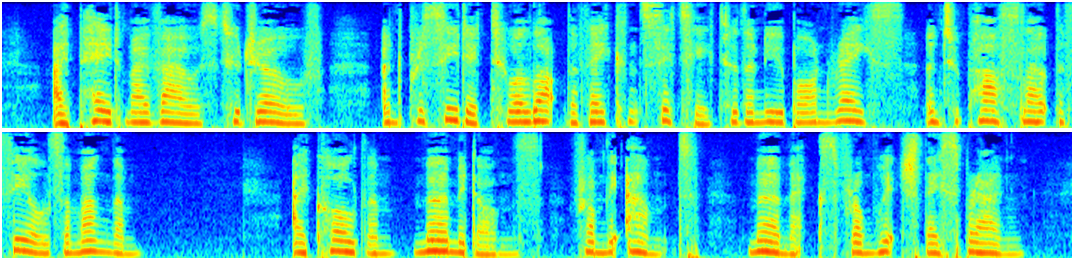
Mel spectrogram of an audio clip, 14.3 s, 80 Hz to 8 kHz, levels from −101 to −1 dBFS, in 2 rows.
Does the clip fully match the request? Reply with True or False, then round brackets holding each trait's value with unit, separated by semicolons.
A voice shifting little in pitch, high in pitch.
False (2.3 semitones; 180 Hz)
